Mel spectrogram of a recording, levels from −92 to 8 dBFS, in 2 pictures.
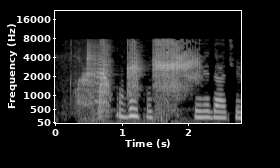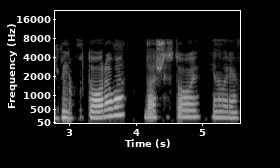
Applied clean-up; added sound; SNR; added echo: classical method spectral subtraction.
